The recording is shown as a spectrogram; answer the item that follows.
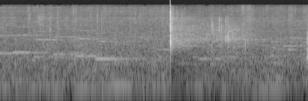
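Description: One sharp crack of a wooden baseball bat hitting a pitched ball a little past halfway, over music playing in the background.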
